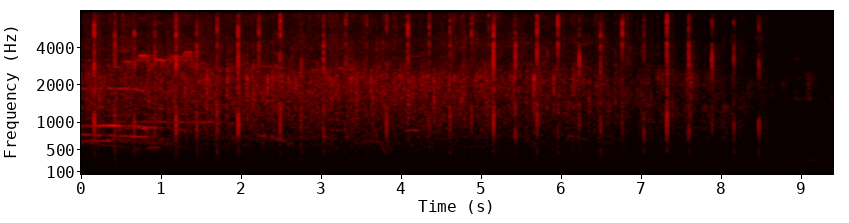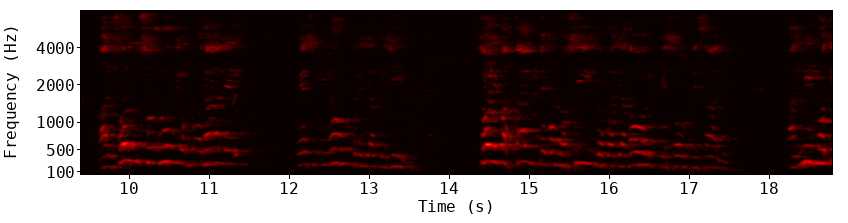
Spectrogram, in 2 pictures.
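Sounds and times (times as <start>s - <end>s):
audience applauding at a payador event in Lo Barnechea: 0.0s - 8.8s
speech: 10.2s - 13.6s, 14.4s - 17.6s, 18.2s - 18.7s.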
